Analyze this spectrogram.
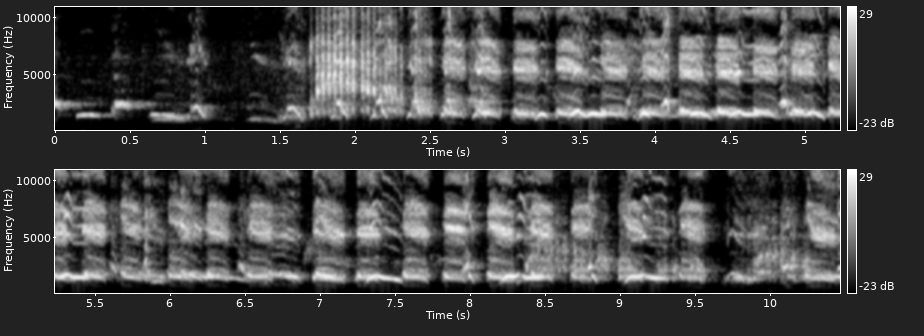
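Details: White-crested laughingthrush, kept bird, singing and dancing: a few low squawks, then a long fast train of harsh chattering notes with whistled overtones, steady and loud.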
